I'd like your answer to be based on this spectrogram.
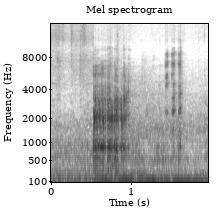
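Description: A sheep on a snowy farm gives one clear, fairly close bleat lasting about half a second, followed by a fainter, shorter bleat over a low background rumble.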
